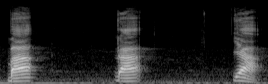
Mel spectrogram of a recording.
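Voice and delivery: "Ba, da, ya" each begun with an implosive consonant. Shown as a demonstration. Teacher listing the three Pulaar implosives, "Ba, da, ya" said implosively. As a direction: separate implosive "Ba", "da", "ya". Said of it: "trois consonnes implosives".

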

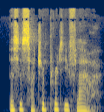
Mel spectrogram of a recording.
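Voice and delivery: high, sweet delight; high admiring voice. Acted. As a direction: gush over it, pitched high. Woman admires the flower.

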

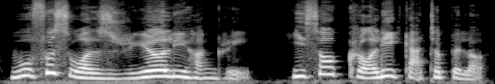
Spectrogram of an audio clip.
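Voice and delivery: plain reading voice

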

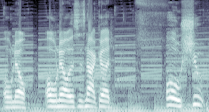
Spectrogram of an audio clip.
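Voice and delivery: usual speaking voice

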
